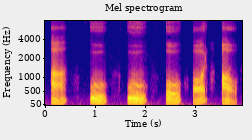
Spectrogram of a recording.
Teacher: जिन स्वरों को बोलते समय जीभ का पिछला हिस्सा एक्टिव होता है। मतलब ऊपर की तरफ उठता है उन्हें ही पश्च स्वर कहा जाता है।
